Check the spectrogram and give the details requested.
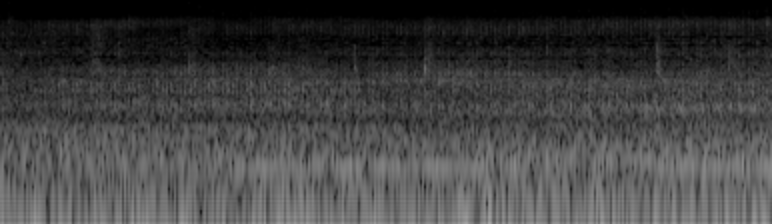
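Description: A motor vehicle engine idling steadily over a low, even traffic rumble; a faint steady hum joins about two seconds in.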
